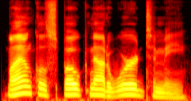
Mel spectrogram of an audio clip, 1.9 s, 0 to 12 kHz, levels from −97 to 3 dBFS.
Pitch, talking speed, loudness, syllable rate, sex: 135 Hz, 250 wpm, -18 LUFS, 5.7 syllables/s, male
